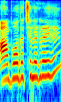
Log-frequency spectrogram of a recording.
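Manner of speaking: rising, question-like lift on final हैं. Imitating someone whose statements ended like questions: rising at the end like a question. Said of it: "उनका हर statement का जो ending होता था वो सवाल की तरह होता था ... सवाल हो गया है?".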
